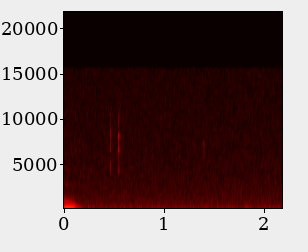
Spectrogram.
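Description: Faint computer mouse clicks: a quick pair about half a second in and a single click about a second and a half in, over quiet room tone.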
